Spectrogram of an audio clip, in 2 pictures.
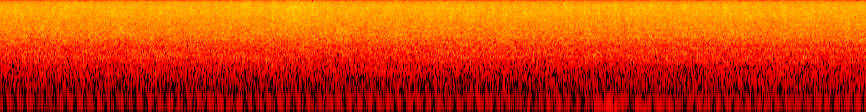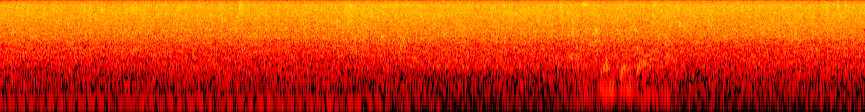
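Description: Air bubbles fizz and hiss steadily in water.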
